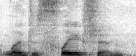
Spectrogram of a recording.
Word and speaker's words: legislation: and finally we have legislation with stress on the third syllable legislation legislation which refers to laws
